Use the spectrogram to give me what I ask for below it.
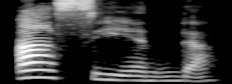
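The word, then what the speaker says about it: hacienda: my family's Henda and remember you do not pronounce the h so it would be aend in English page number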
